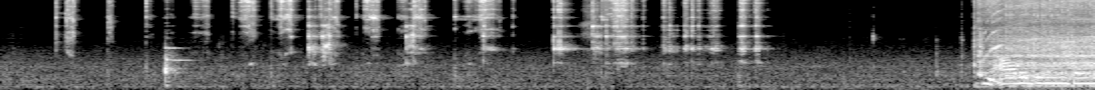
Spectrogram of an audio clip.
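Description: Banana mixture and egg whisked together in a bowl for banana walnut muffins: quick, irregular metallic clinks of a utensil against the bowl, then a sudden loud, steady whirring at the end.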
